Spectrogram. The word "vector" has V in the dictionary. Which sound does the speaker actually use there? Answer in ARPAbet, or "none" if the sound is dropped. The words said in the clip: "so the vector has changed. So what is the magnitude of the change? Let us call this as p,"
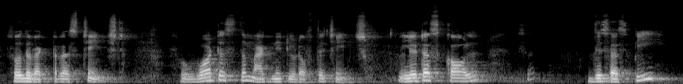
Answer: V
